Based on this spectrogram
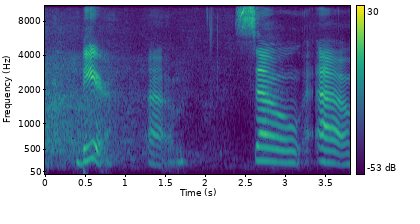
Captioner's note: laughter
